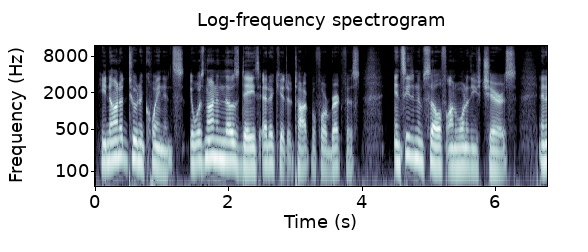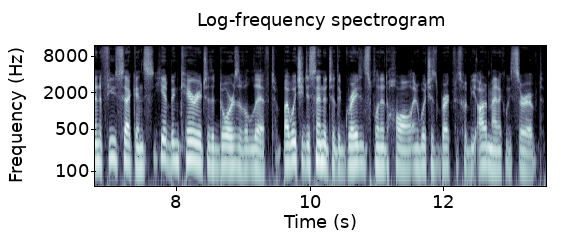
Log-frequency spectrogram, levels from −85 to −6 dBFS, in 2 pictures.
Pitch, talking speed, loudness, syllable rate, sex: 130 Hz, 245 wpm, -19 LUFS, 6.7 syllables/s, male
